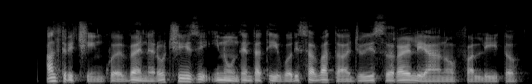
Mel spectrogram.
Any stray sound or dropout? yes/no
no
